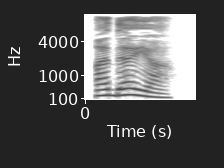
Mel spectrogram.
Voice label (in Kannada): "ಆದೇಯ", kannada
